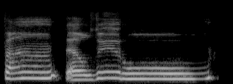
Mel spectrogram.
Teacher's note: فانتظروا نون پہ تشدید ہے ڈبل نون ہے نون پہ غنہ ہوگا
